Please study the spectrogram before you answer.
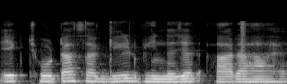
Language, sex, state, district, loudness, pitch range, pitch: Hindi, male, Jharkhand, Ranchi, -15 LUFS, 125-140 Hz, 130 Hz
